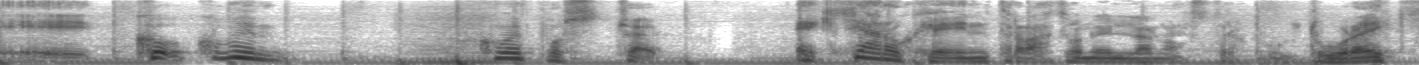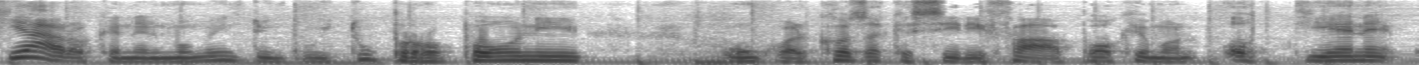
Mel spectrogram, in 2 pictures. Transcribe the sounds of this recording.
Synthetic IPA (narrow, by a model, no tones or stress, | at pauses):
ɛkʰokʰome | kʰomepɔst͡ʃoɛ | ɛkʰːjaːɾok̟eɛːnt̪ɾʔa̰ːt̪onelːanɔst̪ɾakult̪uːɾaɛkʰːjaːɾok̟enːelmoment̪oiŋkujt̪upːɾopoːni | uŋkwalkɔːzak̟esːiɾifaːpːɔːkemonot̪ːjɛːne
